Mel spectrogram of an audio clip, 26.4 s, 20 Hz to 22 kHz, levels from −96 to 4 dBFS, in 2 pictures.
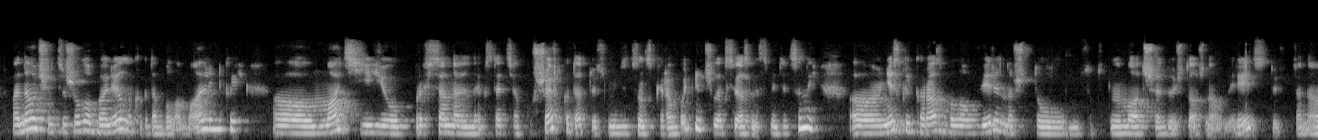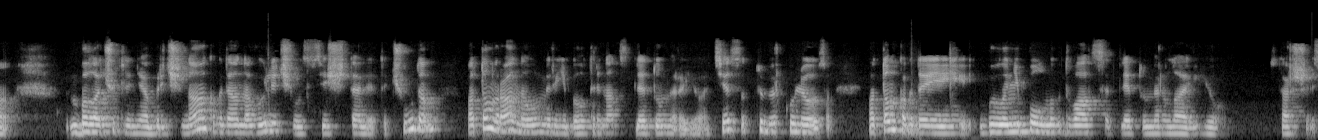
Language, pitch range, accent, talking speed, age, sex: Russian, 160-205 Hz, native, 150 wpm, 20-39, female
